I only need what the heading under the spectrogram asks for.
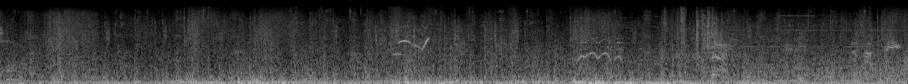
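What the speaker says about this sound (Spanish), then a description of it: "¡Caballo!" A horse neighs and whinnies in Metal Gear Solid V: The Phantom Pain, with clip-clop hoofbeats and gunfire in a tense, busy field scene, the whinnies standing out briefly over steady rumbling noise while someone shouts.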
